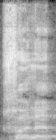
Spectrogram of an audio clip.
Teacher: Nah, la posisinya di bawah hidung, lalu masuk ke ta dia. Ta menggunakan ujung lidah ditempelkan ke gigi. Ada hembusan tipis, bocor tipis dia.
